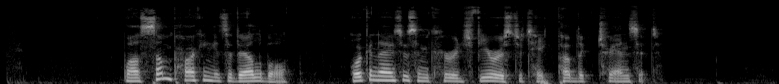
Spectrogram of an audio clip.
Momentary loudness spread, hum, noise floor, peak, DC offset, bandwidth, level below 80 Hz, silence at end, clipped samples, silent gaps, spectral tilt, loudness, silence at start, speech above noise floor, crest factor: 11 LU; none; -66 dBFS; -8 dBFS; under 0.1%; 16 kHz; -52 dBFS; 1.2 s; under 0.1%; none; -4.5 dB/octave; -25 LUFS; 1.25 s; 41 dB; 18 dB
